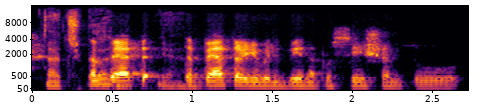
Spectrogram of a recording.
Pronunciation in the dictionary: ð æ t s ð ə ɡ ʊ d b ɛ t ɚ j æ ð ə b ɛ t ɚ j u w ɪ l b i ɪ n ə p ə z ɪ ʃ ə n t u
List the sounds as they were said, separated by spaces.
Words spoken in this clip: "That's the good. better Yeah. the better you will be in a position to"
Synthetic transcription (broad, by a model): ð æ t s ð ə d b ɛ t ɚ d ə b ɛ t ɚ j u w ɪ l b i ɪ n ə p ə s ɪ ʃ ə n t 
